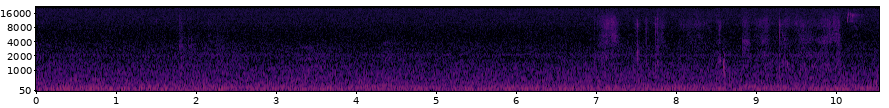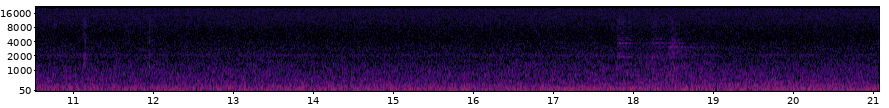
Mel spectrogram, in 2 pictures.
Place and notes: Ascolto il tuo cuore, città. I listen to your heart, city. Several chapters **SCROLL DOWN FOR ALL RECORDINGS** - Round midnight with sequencer but without LOL
"Round midnight with sequencer but without LOL in background in the time of COVID19" Soundscape
Chapter CXX of Ascolto il tuo cuore, città. I listen to your heart, city
Tuesday, July 27th – Wednesday, July 28th 2020, four months and seventeen days after the first soundwalk (March 10th) during the night of closure by the law of all the public places due to the epidemic of COVID19.
Start at 11:47 p.m. end at 00:## a.m. duration of recording 20’14”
